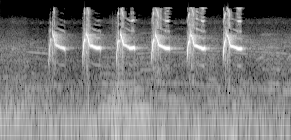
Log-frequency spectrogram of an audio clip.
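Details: Olive-backed tailorbird singing the 'tembakan' style used to train and lure birds: six loud, piercing notes, each a quick drop settling into a brief flat whistle, repeated at steady intervals, with low background rumble.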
